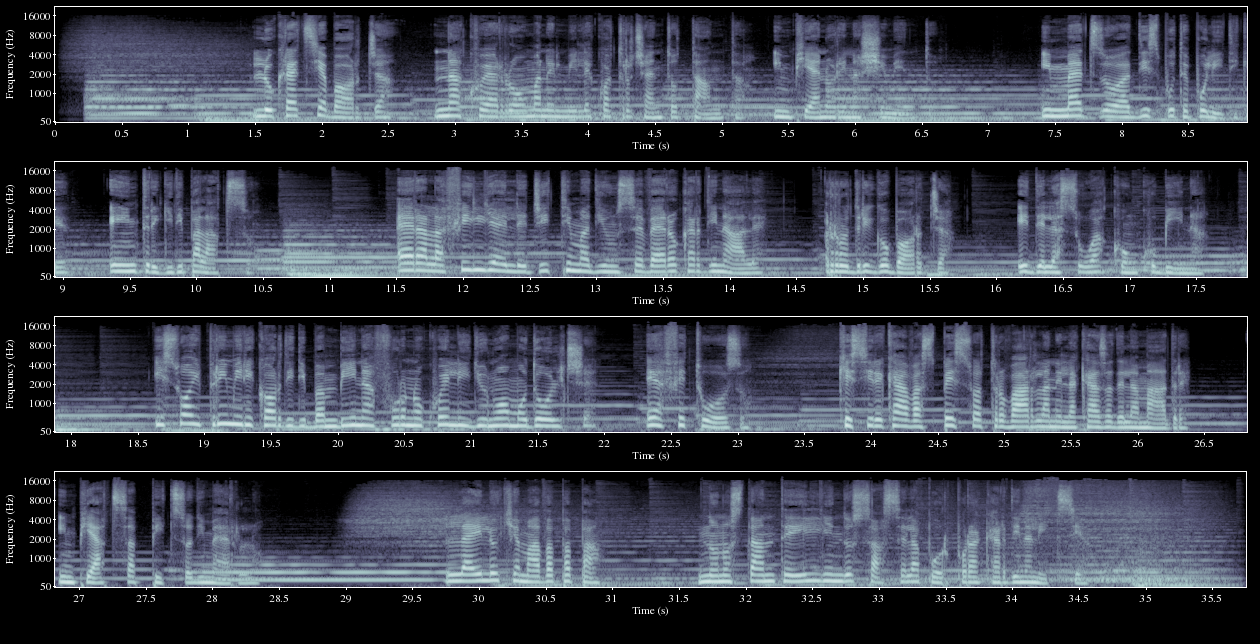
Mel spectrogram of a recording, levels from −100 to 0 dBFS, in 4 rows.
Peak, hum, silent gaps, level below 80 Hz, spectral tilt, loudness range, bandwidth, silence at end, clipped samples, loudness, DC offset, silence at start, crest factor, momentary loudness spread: -6 dBFS; none; none; -40 dBFS; -5 dB/octave; 3 LU; 17.5 kHz; 0.05 s; under 0.1%; -21 LUFS; under 0.1%; 0.2 s; 16 dB; 10 LU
